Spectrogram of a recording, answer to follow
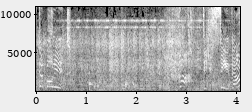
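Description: Cartoon soundtrack: background music and brief voiced exclamations over a low, steady rumble from the moving magic stove.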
